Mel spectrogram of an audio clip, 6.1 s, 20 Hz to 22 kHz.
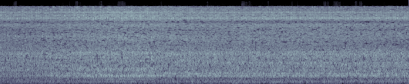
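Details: Maruti Suzuki Swift 2022 at idle: steady heavy rumble with a constant mid-pitched hum, no distinct tapping; engine sounds abnormally loud and heavy.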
